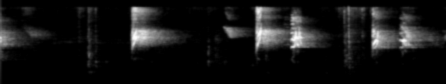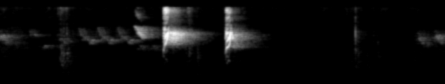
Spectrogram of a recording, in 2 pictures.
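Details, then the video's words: Female ultramarine grosbeak calls used to provoke a male: sharp, bright chip notes given singly and in pairs at uneven intervals, with softer clicks and brief thin tones between them. "se o seu azulão não segura fogo de fêmea"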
